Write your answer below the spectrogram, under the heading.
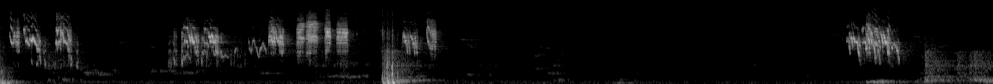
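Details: A happy budgie chirps in scattered bursts of high, scratchy warbling notes separated by long silent gaps, with a sharp click midway and a softer low murmur at the end.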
